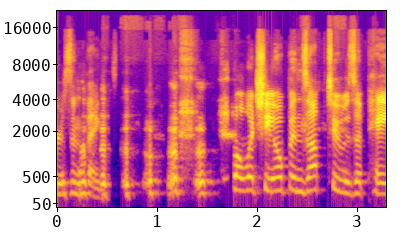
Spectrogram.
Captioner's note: cast members laughing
